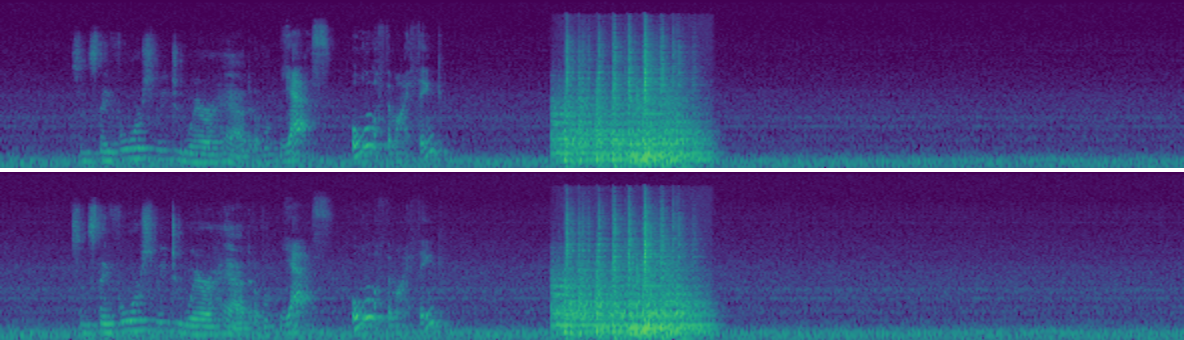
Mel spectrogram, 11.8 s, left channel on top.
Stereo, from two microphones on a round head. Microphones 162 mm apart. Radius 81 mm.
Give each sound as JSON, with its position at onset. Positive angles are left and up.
{"t": 0.7, "sound": "a woman speaking", "side_deg": -75, "distance_m": 6.5}
{"t": 2.8, "sound": "a woman speaking", "side_deg": 40, "distance_m": 2.0}
{"t": 5.5, "sound": "knocking", "side_deg": 0, "distance_m": 1.3}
